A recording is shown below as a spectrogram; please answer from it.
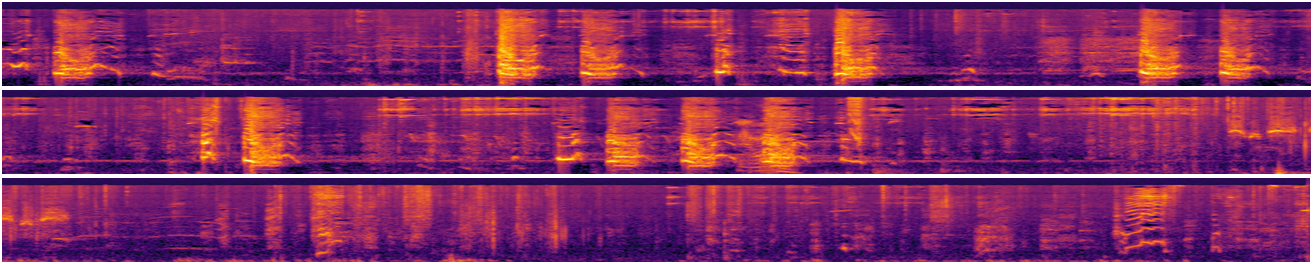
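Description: Beagles baying: loud barks in clusters through the first fifteen seconds or so, with a long held howl running under them from about five seconds to about sixteen.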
